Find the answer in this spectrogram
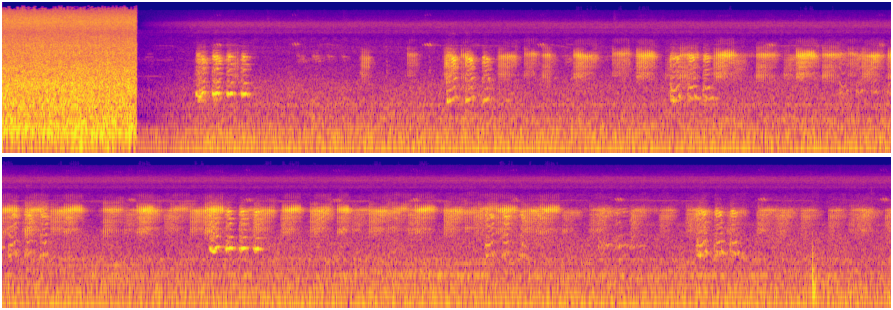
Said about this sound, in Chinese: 哇，原来是青蛙！这是在树蛙亭附近的青蛙叫声。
